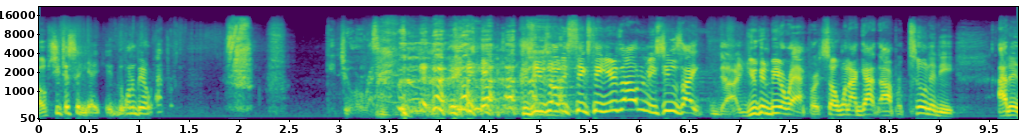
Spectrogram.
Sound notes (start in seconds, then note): 1.8 inhales; 3.4 group laughs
